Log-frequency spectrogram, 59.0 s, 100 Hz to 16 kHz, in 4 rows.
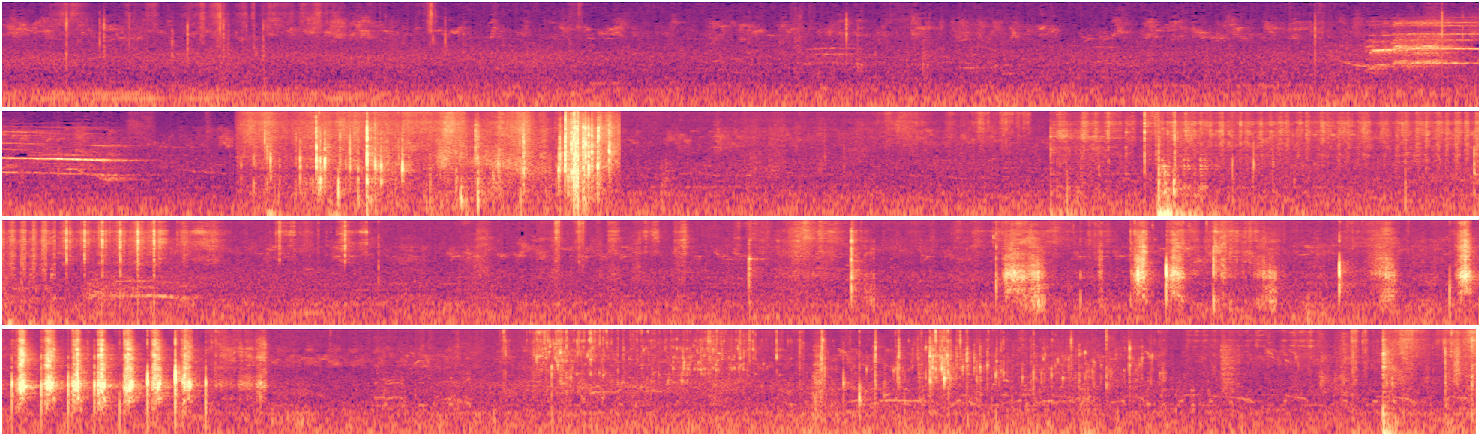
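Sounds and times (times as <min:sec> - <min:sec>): hands mixing wet dough: 0:17.1 - 0:21.6, 0:22.4 - 0:33.0, 0:34.1 - 0:47.1, 0:49.2 - 0:59.0
dull thump: 0:26.3 - 0:26.9.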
